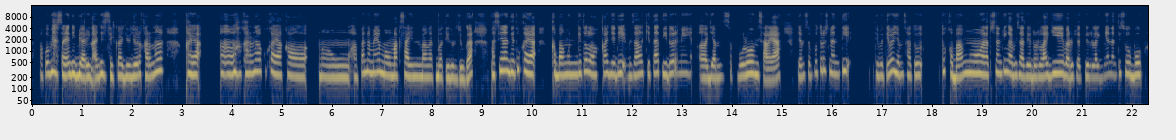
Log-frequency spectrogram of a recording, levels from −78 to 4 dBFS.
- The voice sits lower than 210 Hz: No, very high, 250 Hz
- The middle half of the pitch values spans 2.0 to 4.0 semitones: Yes, average, 3.3 semitones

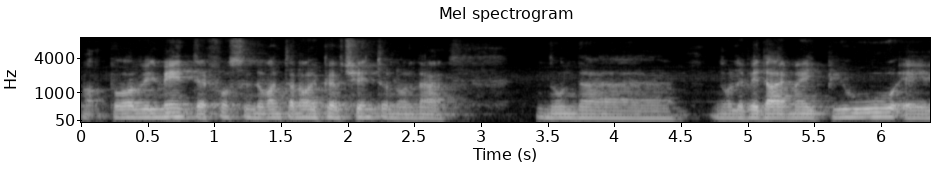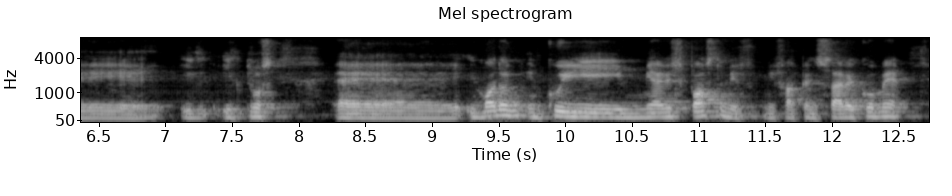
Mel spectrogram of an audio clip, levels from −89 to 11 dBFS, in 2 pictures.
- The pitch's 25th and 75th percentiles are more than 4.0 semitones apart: No, narrow, 2.6 semitones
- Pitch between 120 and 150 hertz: No, low, 110 Hz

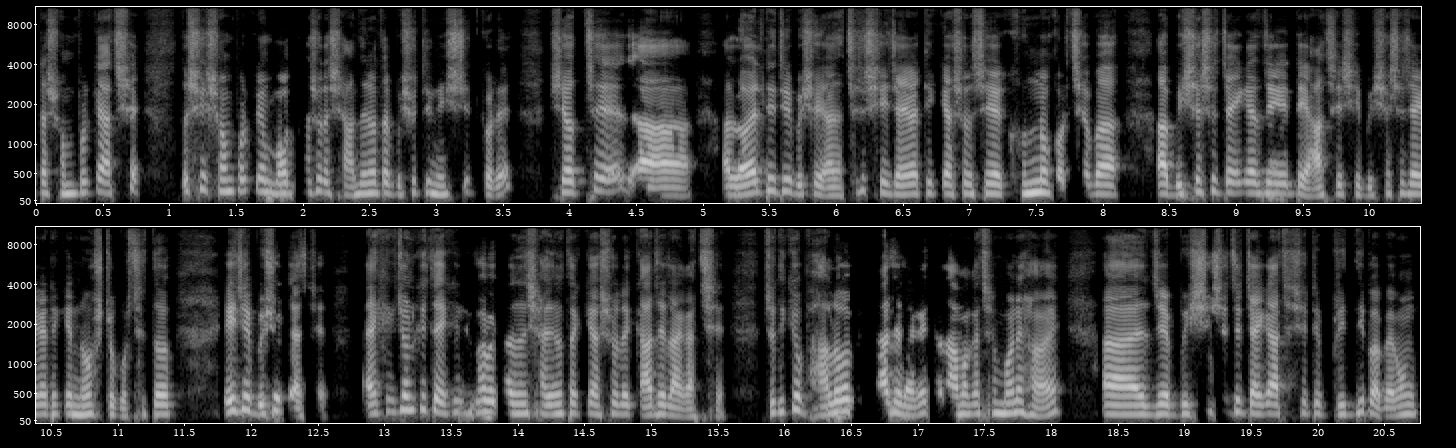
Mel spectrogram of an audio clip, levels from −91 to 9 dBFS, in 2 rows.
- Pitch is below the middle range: No, medium, 170 Hz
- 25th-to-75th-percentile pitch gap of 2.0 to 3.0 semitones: Yes, average, 2.7 semitones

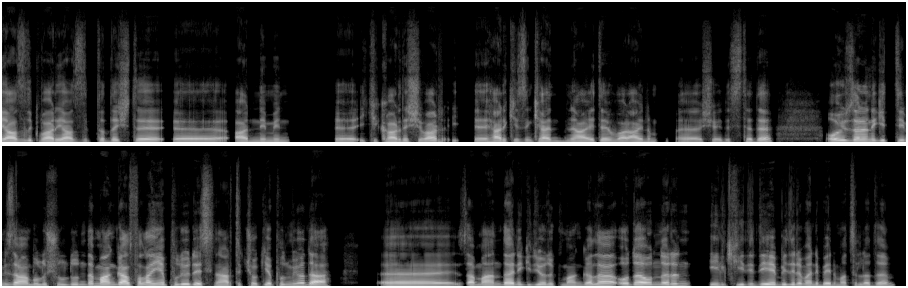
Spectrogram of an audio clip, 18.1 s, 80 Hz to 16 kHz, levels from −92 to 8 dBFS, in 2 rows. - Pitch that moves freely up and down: Yes, wide, 6.7 semitones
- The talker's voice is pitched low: Yes, low, 120 Hz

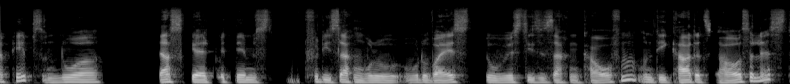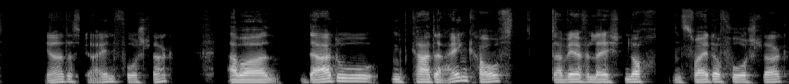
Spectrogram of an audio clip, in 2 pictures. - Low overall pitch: Yes, low, 110 Hz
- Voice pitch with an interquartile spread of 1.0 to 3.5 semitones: Yes, average, 2.7 semitones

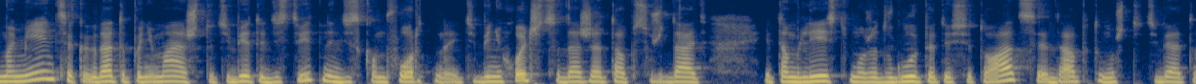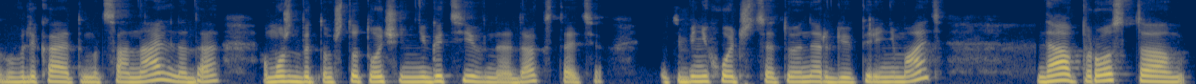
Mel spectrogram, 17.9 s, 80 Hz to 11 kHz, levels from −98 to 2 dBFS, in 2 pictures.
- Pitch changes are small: Yes, narrow, 2.0 semitones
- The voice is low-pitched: No, medium, 185 Hz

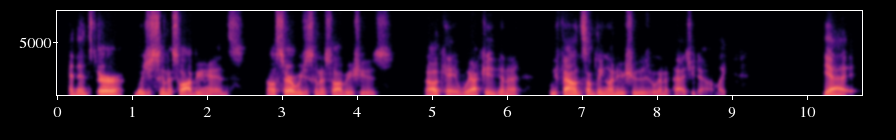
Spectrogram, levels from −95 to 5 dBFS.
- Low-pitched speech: Yes, low, 105 Hz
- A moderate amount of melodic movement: Yes, average, 3.9 semitones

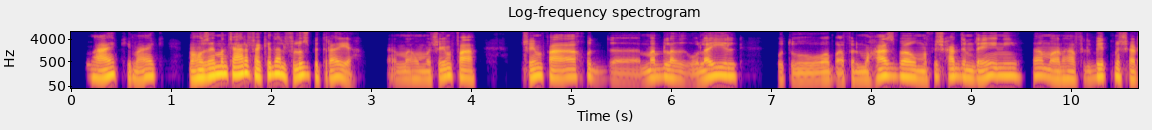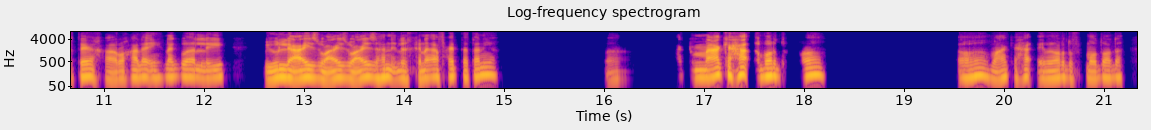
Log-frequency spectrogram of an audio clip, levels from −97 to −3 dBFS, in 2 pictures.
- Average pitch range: Yes, average, 3.7 semitones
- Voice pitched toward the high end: No, low, 115 Hz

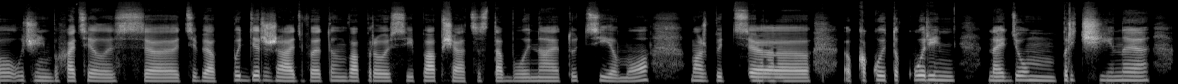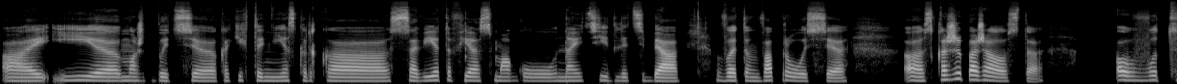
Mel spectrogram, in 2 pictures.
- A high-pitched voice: No, medium, 175 Hz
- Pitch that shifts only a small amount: Yes, narrow, 2.2 semitones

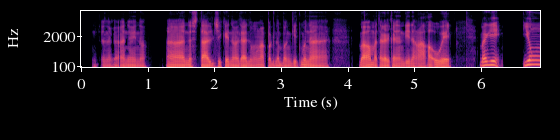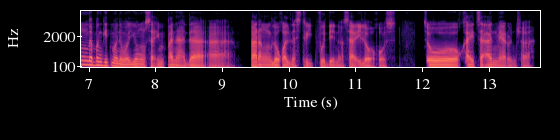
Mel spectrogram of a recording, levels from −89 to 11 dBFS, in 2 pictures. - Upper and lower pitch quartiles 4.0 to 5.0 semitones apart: No, average, 2.7 semitones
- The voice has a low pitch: Yes, low, 100 Hz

